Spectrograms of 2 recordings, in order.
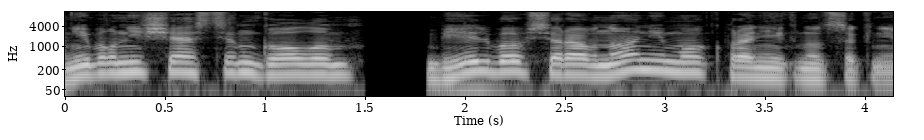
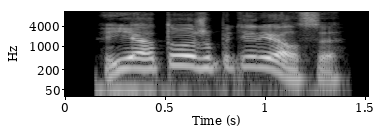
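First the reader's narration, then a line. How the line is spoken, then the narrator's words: Impatient shout. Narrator (Russian): закричал в нетерпении Бильбо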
